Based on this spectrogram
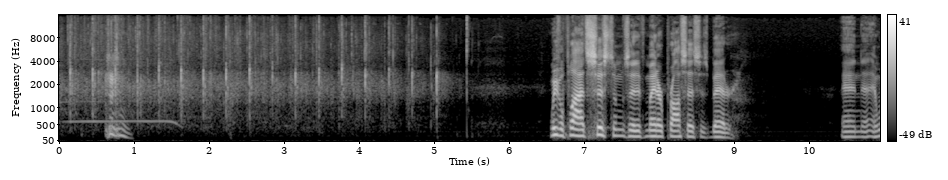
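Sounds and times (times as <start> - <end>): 
audience clapping and applauding: 0.0 - 5.4
speech: 0.6 - 1.0, 6.6 - 9.1, 10.4 - 10.9.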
